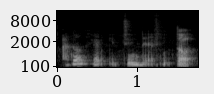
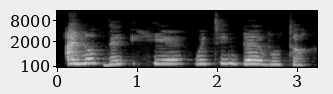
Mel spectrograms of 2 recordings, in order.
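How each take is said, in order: First: Whispered Pidgin line, fast; whispered repeat. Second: Said in the usual way. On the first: Acted. Pastor whispering the Pidgin line to the congregation. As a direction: whisper it back.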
